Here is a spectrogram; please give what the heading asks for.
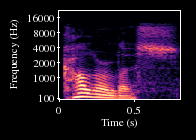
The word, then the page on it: colorless: American English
